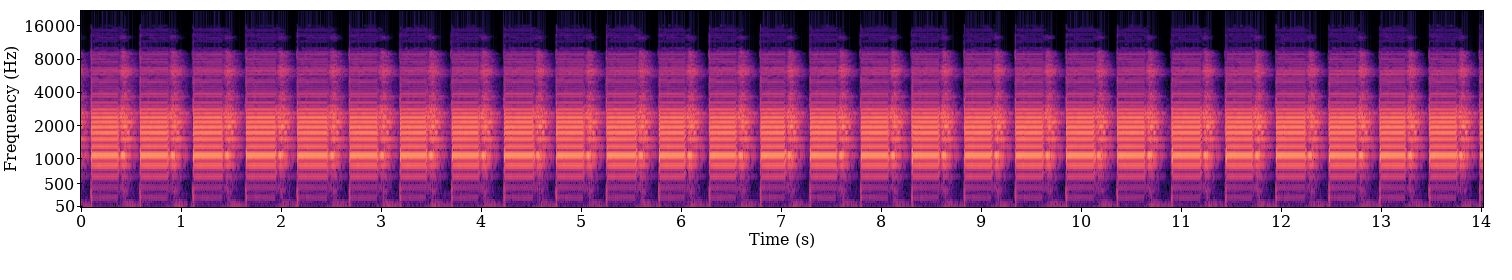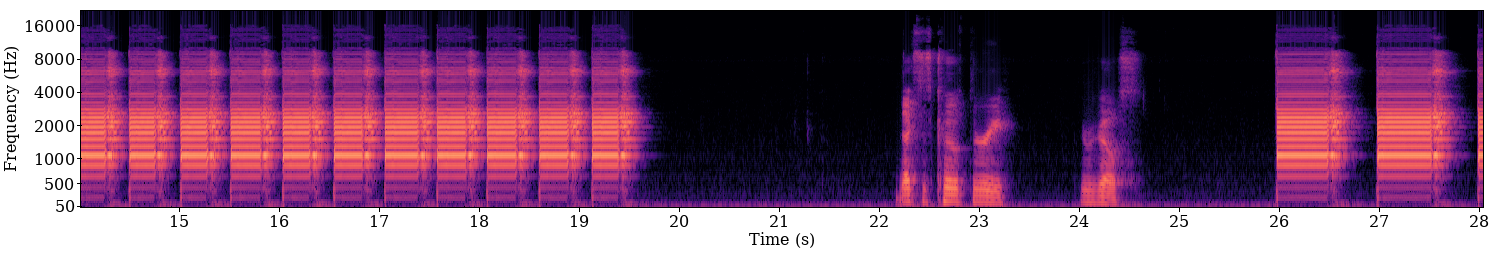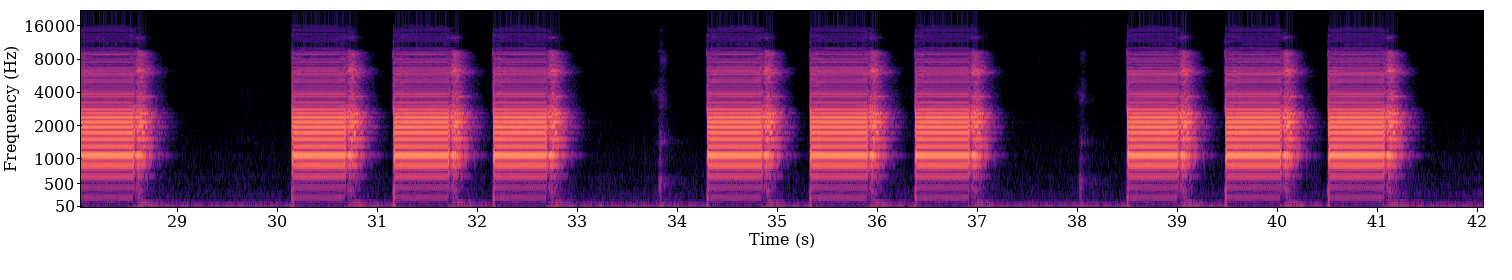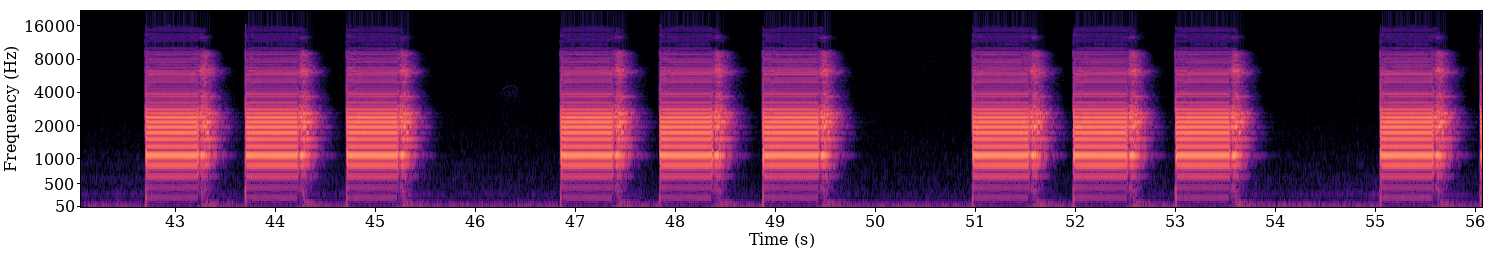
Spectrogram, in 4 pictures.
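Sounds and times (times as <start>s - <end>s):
fire alarm horn blasts: 0.0s - 19.8s, 26.0s - 29.0s, 30.2s - 33.1s, 34.3s - 37.4s, 38.5s - 41.5s, 42.7s - 45.6s, 46.8s - 49.9s, 51.0s - 54.0s, 55.0s - 56.0s.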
